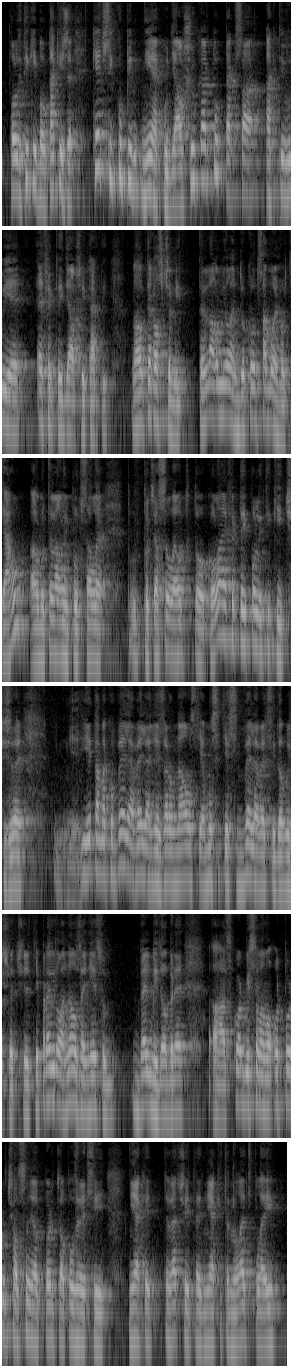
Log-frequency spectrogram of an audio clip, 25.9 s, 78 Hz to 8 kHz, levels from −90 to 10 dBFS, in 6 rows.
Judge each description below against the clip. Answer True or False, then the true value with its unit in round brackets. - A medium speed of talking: False (180 wpm)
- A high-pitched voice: False (135 Hz)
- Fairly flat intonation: False (4.2 semitones)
